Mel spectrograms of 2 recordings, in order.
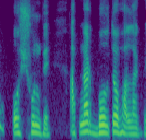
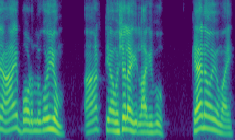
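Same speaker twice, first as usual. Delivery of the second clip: louder Chittagonian accent; Chittagong dialect; 5 dB louder than usual. Shown as a demonstration. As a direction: switch to a loud Chittagong dialect. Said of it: "চট্টগ্রামের ভাষাকে যদি বলি". (চট্টগ্রামের আঞ্চলিক টানে, জোরে)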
